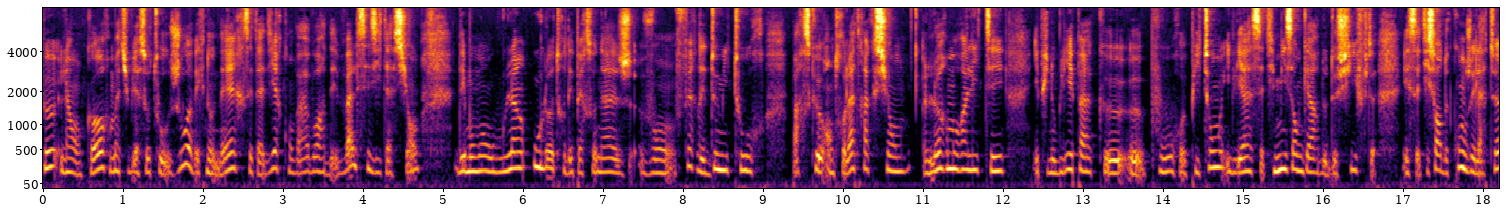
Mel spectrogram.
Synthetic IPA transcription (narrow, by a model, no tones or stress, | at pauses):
kəlaɑ̃kɔʁmat̪jøbjasot̪ʰoʒuavɛknonɛʁsɛt̪ad̪iʁkɔ̃vaːvwaʁd̪ḛvalsezit̪asjɔ̃d̪emɔmɑ̃ulɛ̃ulot̪χəd̪epɛʁsɔnaʒvɔ̃fɛʁd̪ed̪əmit̪ʰuːʁpaʁsə̥kəʔɑ̰̃t̪χəlat̪χaksjɔ̃lœʁmɔʁalit̪ʰe | epɥinublijepakʰəøpʰuʁpit̪ɔ̃iliasɛt̪mizɑ̃ɡaʁd̪d̪əʃift̪esɛt̪ist̪waʁd̪əkɔ̃ʒelat̪œːʁ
